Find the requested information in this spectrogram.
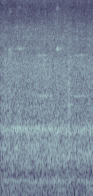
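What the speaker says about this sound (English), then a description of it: "Notice how fast the train drops after it reaches the summit of the hill." A train rolls downgrade on the steep Slide track over the Allegheny Mountains, giving a loud, continuous rumble and rail noise with faint wheel squeal and no talk.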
